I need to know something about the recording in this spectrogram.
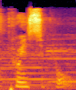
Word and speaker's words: principal: This word and this word are homophones. They're pronounced the same way. So if you can pronounce this word as principle, then you should also pronounce this word as principle because they are homophones.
